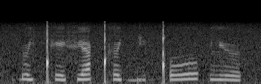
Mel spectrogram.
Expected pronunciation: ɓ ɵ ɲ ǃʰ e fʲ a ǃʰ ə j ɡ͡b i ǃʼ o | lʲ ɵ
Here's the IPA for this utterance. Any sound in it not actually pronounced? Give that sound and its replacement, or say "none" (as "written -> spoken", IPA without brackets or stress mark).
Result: ɲ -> j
